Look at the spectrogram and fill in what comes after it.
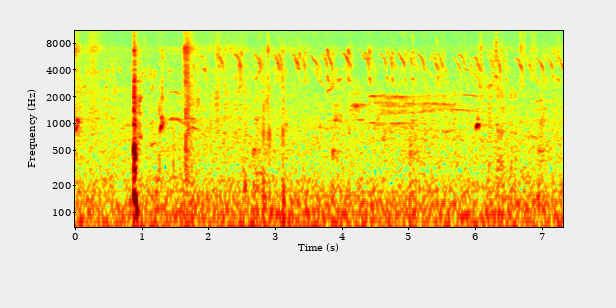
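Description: Faint outdoor ambience of birds chirping in quick, repeated short downward notes, with a fainter drawn-out call about four seconds in and a couple of soft clicks near the start.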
